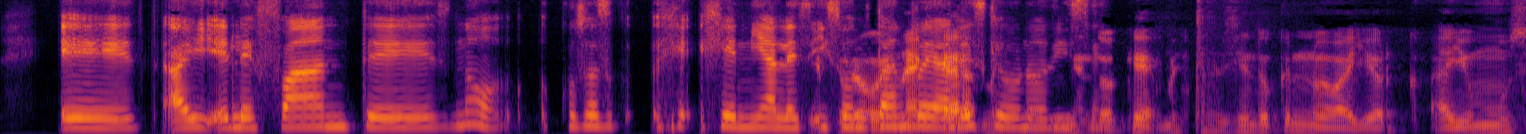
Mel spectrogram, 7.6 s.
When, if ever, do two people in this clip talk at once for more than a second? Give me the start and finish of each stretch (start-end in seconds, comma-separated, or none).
4.0-5.6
